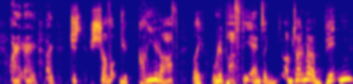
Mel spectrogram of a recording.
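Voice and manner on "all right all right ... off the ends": put-on secretive hushed whisper. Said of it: "secretly were like".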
